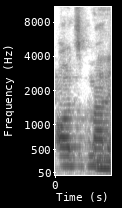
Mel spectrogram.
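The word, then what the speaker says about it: Osmanagić: So this is Osmanagic, is that right? Is that how I pronounce it? Yeah, Dr. Osmanagic.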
